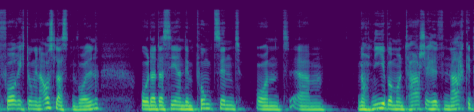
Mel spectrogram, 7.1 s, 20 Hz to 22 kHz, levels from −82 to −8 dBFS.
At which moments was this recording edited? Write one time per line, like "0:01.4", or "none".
none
